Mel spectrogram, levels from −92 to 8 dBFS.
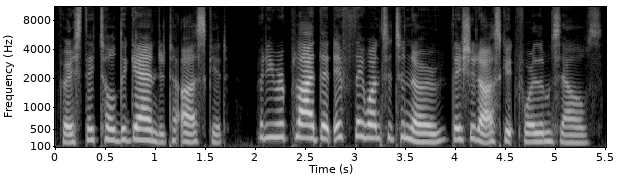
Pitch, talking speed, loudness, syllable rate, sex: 240 Hz, 250 wpm, -20 LUFS, 5.6 syllables/s, female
